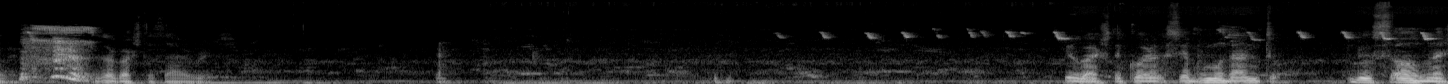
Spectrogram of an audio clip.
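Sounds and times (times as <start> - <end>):
birds chirping in trees including pigeons: 0.0 - 14.4
low steady hum: 0.0 - 14.4
speech: 1.0 - 2.4, 10.6 - 14.4.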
